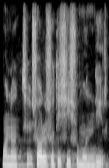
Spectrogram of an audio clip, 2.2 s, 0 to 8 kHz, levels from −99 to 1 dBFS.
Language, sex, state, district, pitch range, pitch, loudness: Bengali, female, West Bengal, Paschim Medinipur, 190-210 Hz, 200 Hz, -17 LUFS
